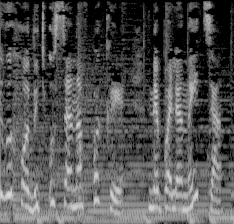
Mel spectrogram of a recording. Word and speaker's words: паляниця: загальнонаціональний пароль тобто шибулет паляниця який росіянам зовсім не підде чому Бо в російській вимові немає м'якого звука ц наприкінці слова і носії там Несвідомо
